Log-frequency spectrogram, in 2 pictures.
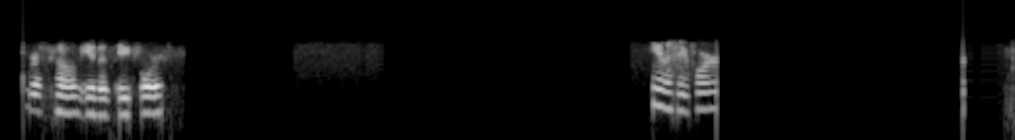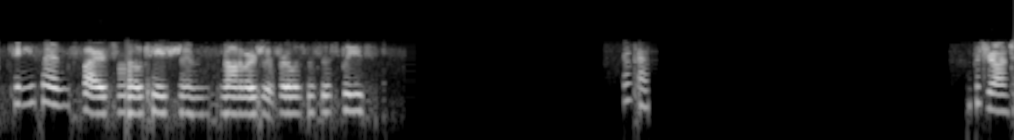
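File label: Wake County EMS Dispatch, p25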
